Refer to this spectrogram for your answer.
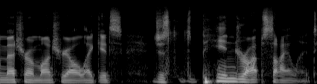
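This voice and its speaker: A man with a General American accent uses an ordinary speaking voice in a very clean recording with a silent background and a dry, close sound with no echo. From United States. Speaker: podcast host. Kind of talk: casual interview.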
